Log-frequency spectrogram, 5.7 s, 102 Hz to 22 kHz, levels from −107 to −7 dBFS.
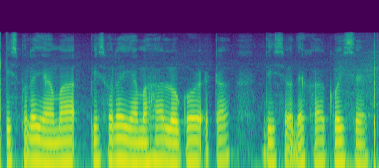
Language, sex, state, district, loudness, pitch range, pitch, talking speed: Assamese, male, Assam, Sonitpur, -17 LUFS, 115-125 Hz, 120 Hz, 95 wpm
